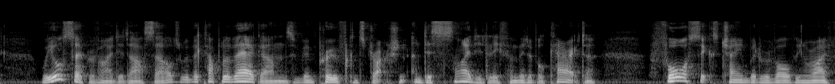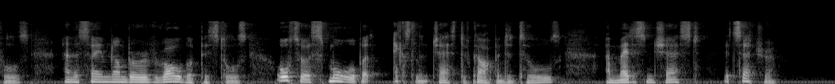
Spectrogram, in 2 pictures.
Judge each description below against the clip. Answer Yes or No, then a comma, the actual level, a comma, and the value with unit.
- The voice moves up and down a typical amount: No, wide, 5.7 semitones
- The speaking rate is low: No, average, 150 wpm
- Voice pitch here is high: No, low, 100 Hz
